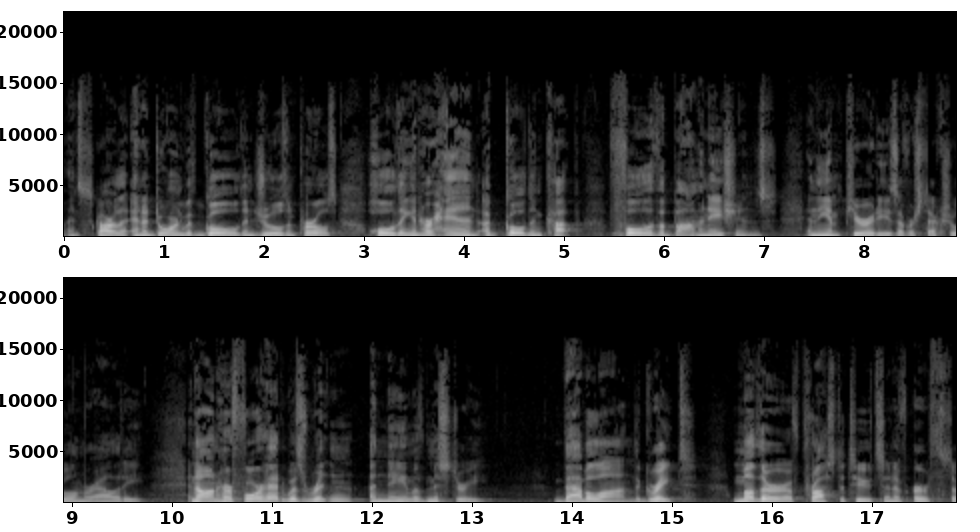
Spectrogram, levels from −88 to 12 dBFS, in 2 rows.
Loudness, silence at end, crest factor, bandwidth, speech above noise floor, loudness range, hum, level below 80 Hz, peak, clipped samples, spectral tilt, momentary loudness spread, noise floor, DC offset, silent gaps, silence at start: -22 LUFS; 0 s; 20 dB; 15.5 kHz; 39 dB; 4 LU; none; -70 dBFS; -2 dBFS; under 0.1%; -5.5 dB/octave; 12 LU; -61 dBFS; under 0.1%; none; 0.05 s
